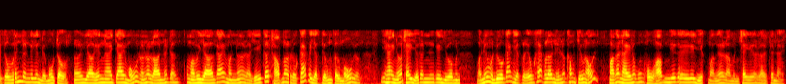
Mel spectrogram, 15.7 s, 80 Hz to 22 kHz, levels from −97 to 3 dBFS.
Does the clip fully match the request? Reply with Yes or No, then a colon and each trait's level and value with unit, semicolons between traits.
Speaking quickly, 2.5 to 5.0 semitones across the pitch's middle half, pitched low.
No: fast, 300 wpm; average, 3.9 semitones; medium, 160 Hz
